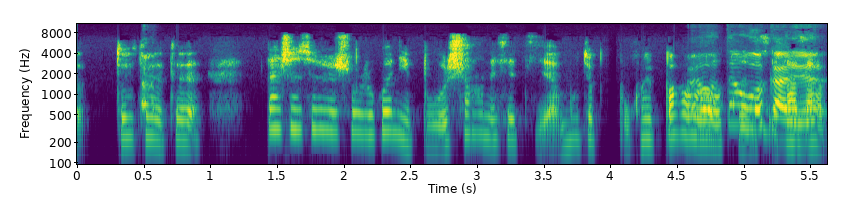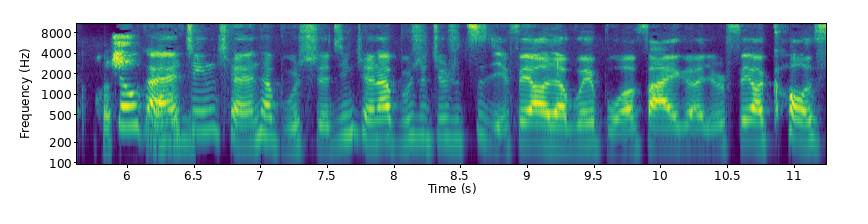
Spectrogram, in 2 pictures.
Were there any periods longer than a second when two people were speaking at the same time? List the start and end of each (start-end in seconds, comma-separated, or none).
4.5-6.6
